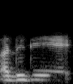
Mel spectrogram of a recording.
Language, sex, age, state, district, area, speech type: Manipuri, female, 60+, Manipur, Thoubal, rural, conversation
